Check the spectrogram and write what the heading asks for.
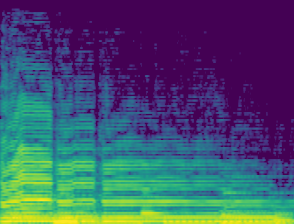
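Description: Jazz trio: a saxophone comes in with a bright, held note at the start and carries the melody over piano and bass.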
